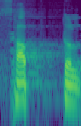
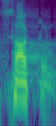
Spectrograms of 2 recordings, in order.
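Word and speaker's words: subtle: টি এল ই শার্টল সাপটল না সার্টল সাটল এভাবে উচ্চিত হবে মিস ডাউট মিস ডাউট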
